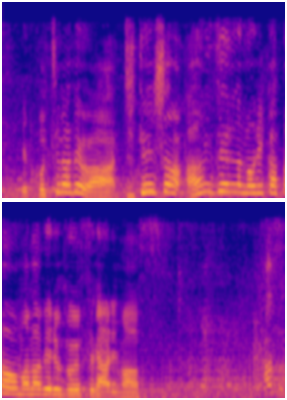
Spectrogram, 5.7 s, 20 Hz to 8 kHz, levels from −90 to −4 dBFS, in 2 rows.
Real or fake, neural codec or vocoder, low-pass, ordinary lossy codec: fake; codec, 44.1 kHz, 3.4 kbps, Pupu-Codec; 7.2 kHz; none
